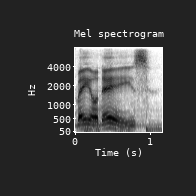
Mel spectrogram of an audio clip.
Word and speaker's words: mayonnaise: The mayon in mayonnaise gets leveled out to man.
